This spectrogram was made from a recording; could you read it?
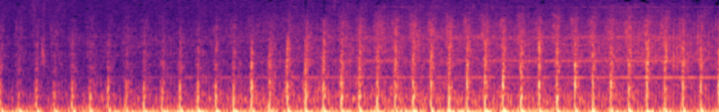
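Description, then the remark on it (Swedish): A helicopter carrying an NRK film crew flies in over Utøya, its rotor blades beating in a rapid, steady thudding rhythm that stays loud throughout, with no voices. “Helikoptern som flyger in över Utöya kommer inte från polisen eller ambulansen.”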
